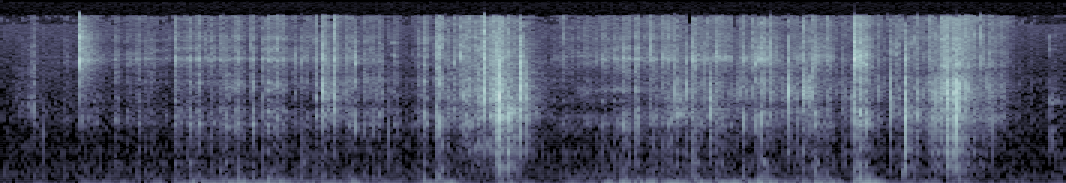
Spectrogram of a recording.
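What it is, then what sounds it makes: Dry soap bar being shaved. A box cutter blade shaves and scrapes curls off a dry, solid orange Fa bar soap with a white core, palm-sized and held in one hand with long dark nails. Crisp, bright scraping and crackly shaving strokes come in bursts, opening with a sharp click and peaking in a louder rasp near the middle.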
